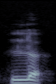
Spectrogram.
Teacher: la pointe de la langue est contre les alvéoles et l'air passe sur les côtés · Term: constructive alvéolaire latérale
